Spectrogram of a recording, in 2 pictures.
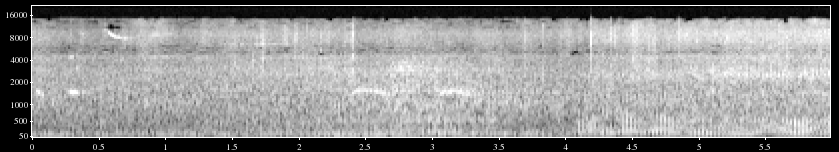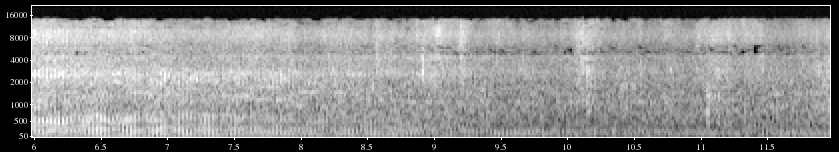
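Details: Outdoors a motor vehicle swells past, loudest near the middle and fading afterwards, with faint voices and no animal calls.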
